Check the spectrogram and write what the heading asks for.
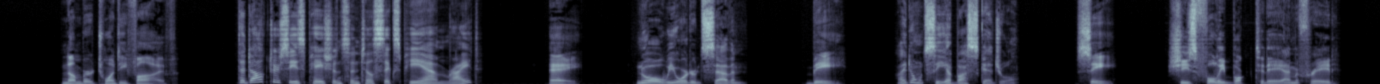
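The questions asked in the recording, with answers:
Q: The doctor sees patients until 6 p.m., right?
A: C: She's fully booked today, I'm afraid.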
